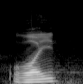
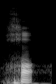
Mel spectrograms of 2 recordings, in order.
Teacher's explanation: Dan letak dua huruf ini, letak makhrajnya itu berada di adnal halqi, yaitu paling ujung, paling atas, paling ujung tenggorokan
